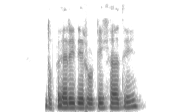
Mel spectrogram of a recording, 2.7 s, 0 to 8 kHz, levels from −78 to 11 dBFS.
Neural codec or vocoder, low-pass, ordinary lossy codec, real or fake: none; 7.2 kHz; Opus, 24 kbps; real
